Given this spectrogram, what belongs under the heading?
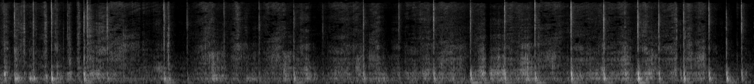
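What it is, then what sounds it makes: Wooden floor (nail tapping and scratching). Long nails tap and scratch across solid hardwood floorboards, one finger at a time. Short, dry clicks come in quick, irregular bursts over a soft, continuous scraping rustle. Each tap dies away almost at once.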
